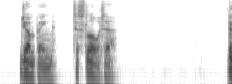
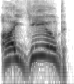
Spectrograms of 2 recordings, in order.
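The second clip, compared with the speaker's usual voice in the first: loud, much higher cry of surrender; 7 dB louder than usual. A narrator's reading. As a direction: shout the surrender desperately. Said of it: "he cried".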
